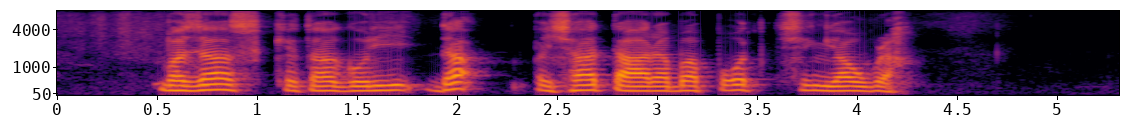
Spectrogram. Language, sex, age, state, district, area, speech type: Manipuri, male, 60+, Manipur, Churachandpur, rural, read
